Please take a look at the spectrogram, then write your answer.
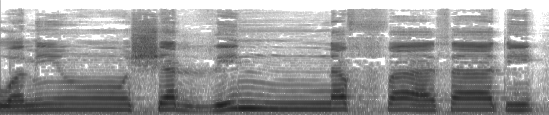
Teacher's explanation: یہاں پر بھی اخفا کریں گے، وَمِن شَرِّ النَّفَّاثَاتِ، یہاں پر اکثر لوگ کیا کرتے ہیں وَمِن شَرِّ نَفَّاثَاتِ، اس کو را نون زیر زن یہاں پر ہم ہجے کریں گے، تو را نون زیر زن، تشدید ہے نون کے اوپر، اور نون کے اوپر تشدید ہے تو غنہ بھی کریں گے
